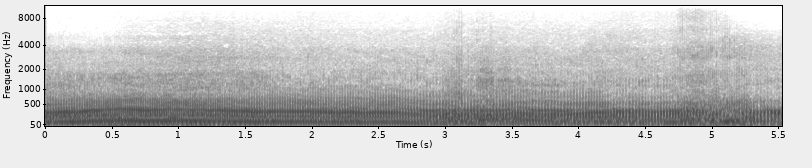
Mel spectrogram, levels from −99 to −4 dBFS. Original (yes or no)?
no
